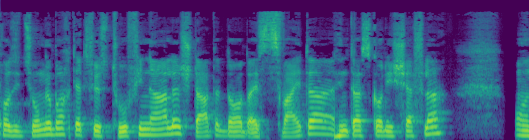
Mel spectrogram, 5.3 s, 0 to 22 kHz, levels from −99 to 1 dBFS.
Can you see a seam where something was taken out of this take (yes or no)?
yes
